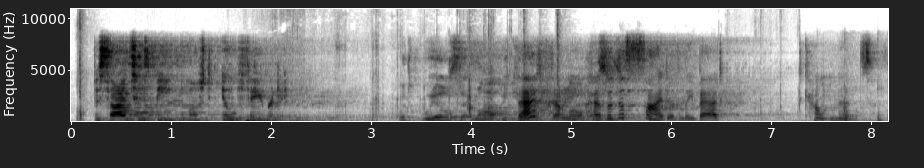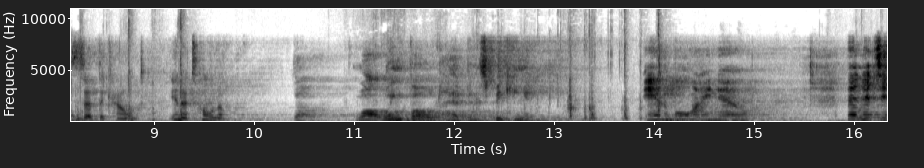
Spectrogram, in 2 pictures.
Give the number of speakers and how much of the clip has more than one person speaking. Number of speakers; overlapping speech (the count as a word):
three, about 7%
